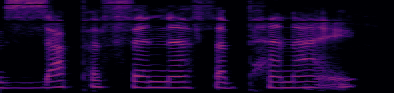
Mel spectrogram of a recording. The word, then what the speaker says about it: Zaphnath-Paaneah: And then Pharaoh calls Joseph's name Zaphnath-Paaneah.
